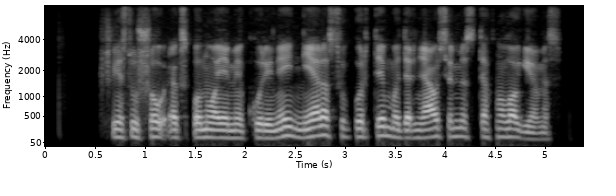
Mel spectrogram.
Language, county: Lithuanian, Alytus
